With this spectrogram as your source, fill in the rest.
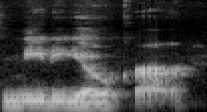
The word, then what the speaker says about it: mediocre: The pronunciation is a little weird for some people based on the spelling, but it's pronounced mediocre.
